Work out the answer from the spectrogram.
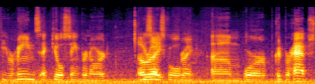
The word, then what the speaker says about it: Bernard: Bernard and being, or actually Bernard is how you pronounce it.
